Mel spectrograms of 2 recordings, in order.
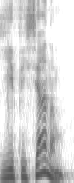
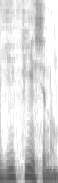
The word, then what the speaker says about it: Ефесянам: Завет Послание к ефесянам некоторые ударение ставит ефесянам а а но как бы правильно мне подсказали ефесянам по-русски Аминь я не знаю как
